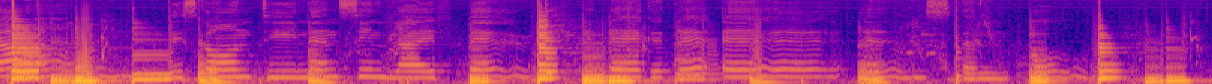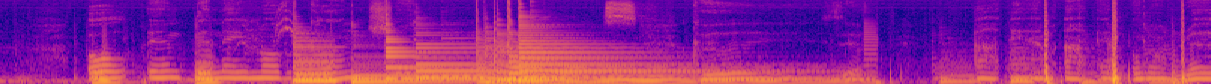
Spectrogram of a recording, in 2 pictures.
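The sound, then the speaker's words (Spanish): A singer-songwriter track plays loud: a sung melody over instrumental backing, with phrases that pause and resume, then a long sustained chord and held note near the end. “Esta es una canción escrita hace unos cuatro, cuatro años en la ciudad de New Jersey con la cantautora”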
